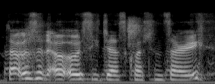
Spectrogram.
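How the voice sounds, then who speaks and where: A woman's voice: fairly high pitch, steady tone, brisk, fairly bright tone, soft background music, low-quality recording. A woman playing a tabletop role-playing game, chatting casually in and out of her role. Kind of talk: casual role-play chat.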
